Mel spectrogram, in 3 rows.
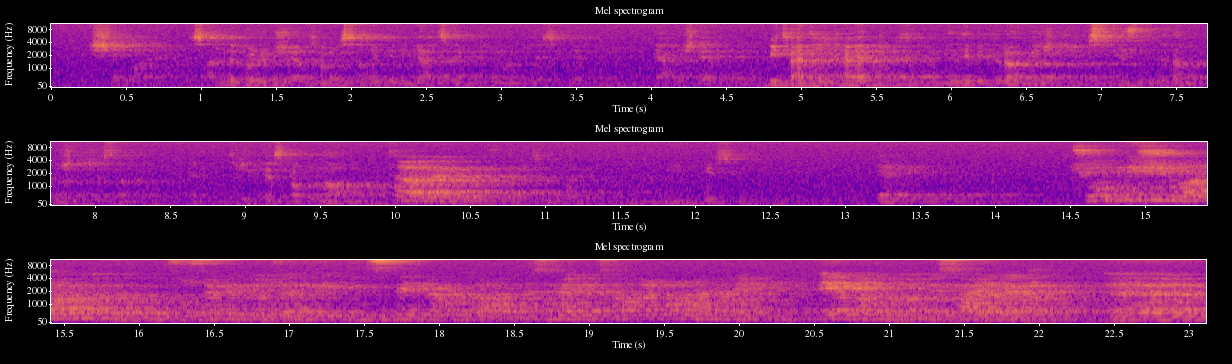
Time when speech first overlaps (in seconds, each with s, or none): none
